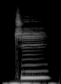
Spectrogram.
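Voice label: "zhi1", Chinese pronunciation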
